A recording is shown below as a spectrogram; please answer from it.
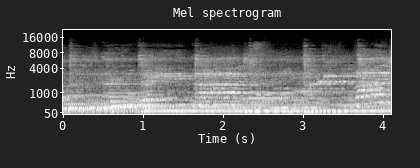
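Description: Live gospel worship song: a group of singers over a keyboard backing, voices holding long notes above a sustained bass note.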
